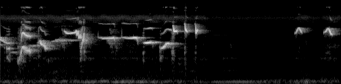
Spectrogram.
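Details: Oriental magpie-robin (kacer) in full, open fighting song meant to provoke rival birds: loud, varied whistled phrases sliding between high and mid pitch, a pause, then two short high whistles.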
